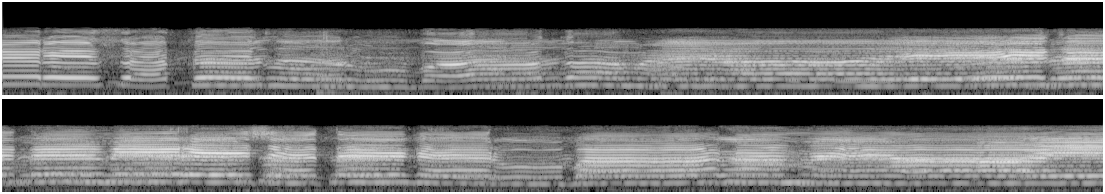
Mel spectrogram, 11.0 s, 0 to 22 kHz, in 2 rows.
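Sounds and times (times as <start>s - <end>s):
women singing unaccompanied: 0.0s - 11.0s.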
